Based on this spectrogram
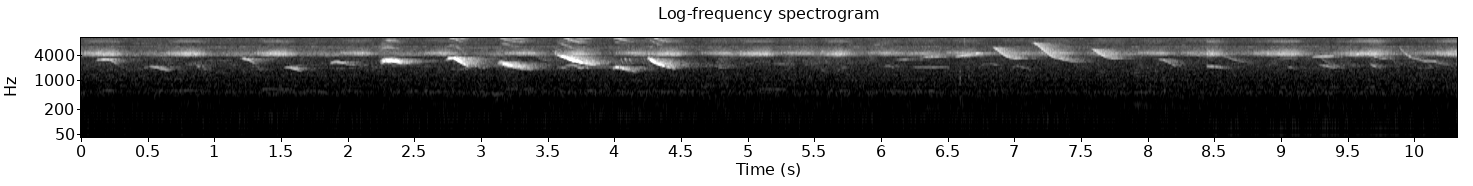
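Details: Green-winged saltator (Saltator similis) gives a quick burst of about six loud, rich, slurred notes, then softer notes, over a steady high insect drone.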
